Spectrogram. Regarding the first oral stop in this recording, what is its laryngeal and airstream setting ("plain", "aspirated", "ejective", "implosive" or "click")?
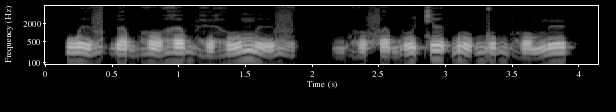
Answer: implosive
